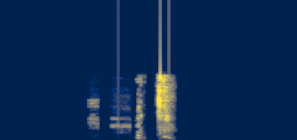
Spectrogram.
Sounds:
Sneeze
